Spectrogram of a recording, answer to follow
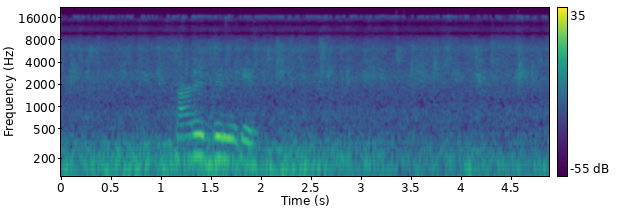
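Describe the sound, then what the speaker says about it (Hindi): Heavy rain pouring steadily onto surfaces in the morning, a dense continuous hiss with a faint low rumble of thunder, while a voice speaks briefly over it. "अभी तो गरज रहे हैं बादल, पता नहीं कितनी बारिश होगी अब"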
